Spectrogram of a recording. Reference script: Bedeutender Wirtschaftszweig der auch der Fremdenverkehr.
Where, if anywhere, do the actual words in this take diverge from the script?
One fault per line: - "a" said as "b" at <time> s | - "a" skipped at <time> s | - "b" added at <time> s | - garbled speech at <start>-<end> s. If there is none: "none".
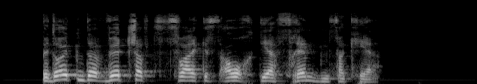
- "der" said as "ist" at 2.0 s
